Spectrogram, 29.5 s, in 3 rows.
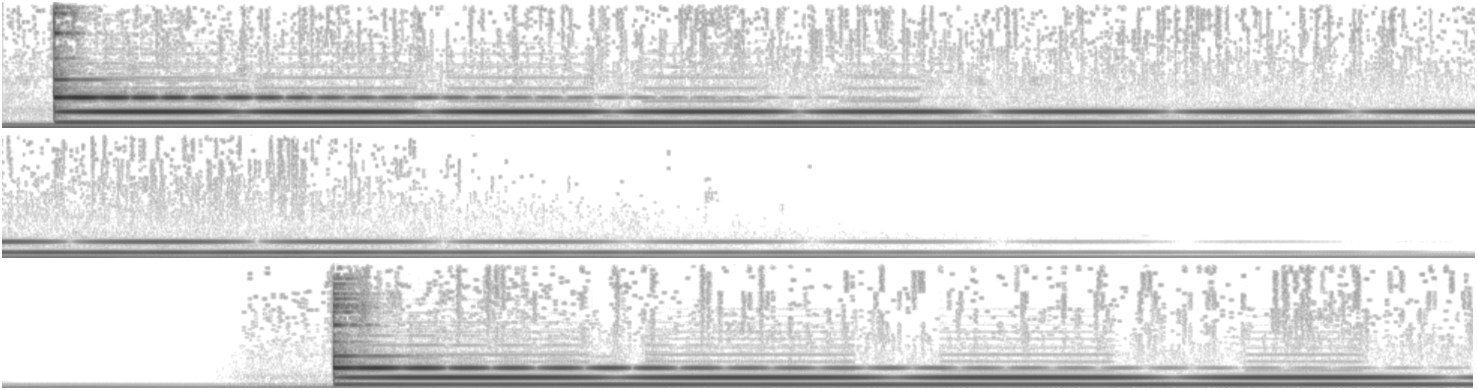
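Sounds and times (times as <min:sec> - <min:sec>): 
bells ringing: 0:00.1 - 0:12.7, 0:21.9 - 0:29.3.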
